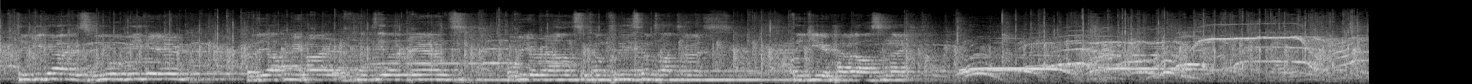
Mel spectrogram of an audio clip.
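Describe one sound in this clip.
A live rock band plays loudly with electric guitars and drums.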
